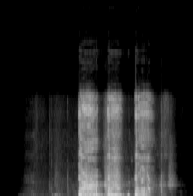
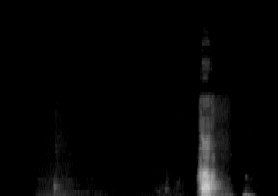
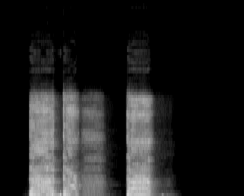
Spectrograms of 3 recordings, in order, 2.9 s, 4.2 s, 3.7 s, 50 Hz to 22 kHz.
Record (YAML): three_cough_length: 2.9 s
three_cough_amplitude: 31966
three_cough_signal_mean_std_ratio: 0.45
exhalation_length: 4.2 s
exhalation_amplitude: 28558
exhalation_signal_mean_std_ratio: 0.17
cough_length: 3.7 s
cough_amplitude: 31801
cough_signal_mean_std_ratio: 0.46
survey_phase: alpha (2021-03-01 to 2021-08-12)
age: 18-44
gender: Female
wearing_mask: 'No'
symptom_none: true
smoker_status: Never smoked
respiratory_condition_asthma: false
respiratory_condition_other: false
recruitment_source: REACT
submission_delay: 2 days
covid_test_result: Negative
covid_test_method: RT-qPCR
